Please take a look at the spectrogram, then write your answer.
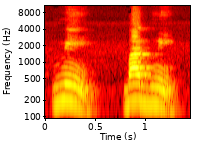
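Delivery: slowly separating মি, then বাগ্মী with a clear ম; pronunciation demo. Shown as a demonstration. Teacher showing class that ম is kept in বাগ্মী, slow demo. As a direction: split বাগ্মী as বাগ্-মী, slowly. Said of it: "তারপর কি হবে?".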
